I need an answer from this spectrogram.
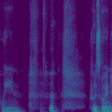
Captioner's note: laughing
